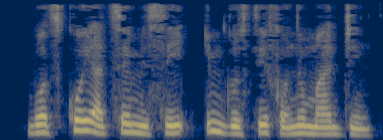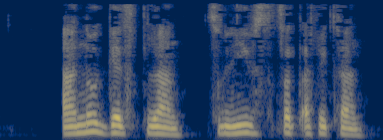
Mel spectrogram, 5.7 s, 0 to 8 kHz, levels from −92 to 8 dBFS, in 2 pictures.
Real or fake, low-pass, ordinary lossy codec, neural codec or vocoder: fake; 7.2 kHz; MP3, 32 kbps; codec, 16 kHz, 4.8 kbps, FACodec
